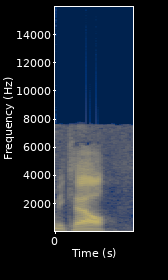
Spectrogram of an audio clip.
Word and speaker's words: Michal: When Saul saw and knew that the Lord was with David, and that Michal, and that is how you pronounce that name, Michal, it says here, Saul's daughter loved him.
